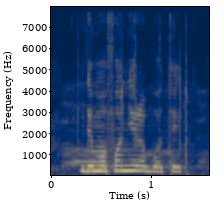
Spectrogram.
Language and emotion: Russian, neutral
